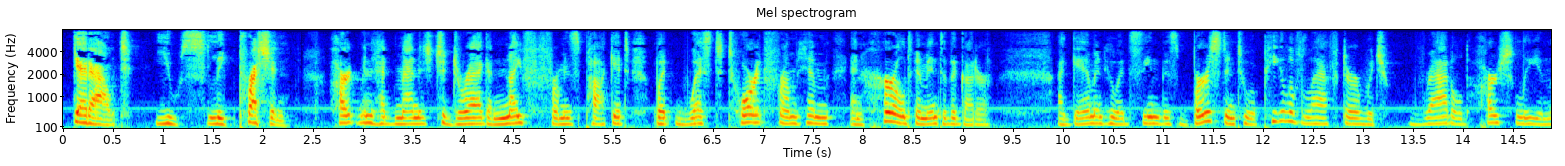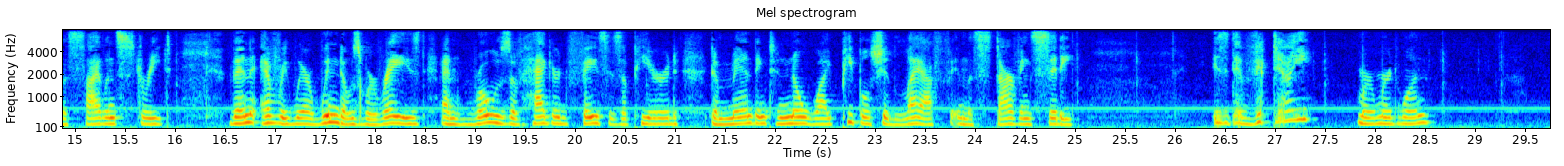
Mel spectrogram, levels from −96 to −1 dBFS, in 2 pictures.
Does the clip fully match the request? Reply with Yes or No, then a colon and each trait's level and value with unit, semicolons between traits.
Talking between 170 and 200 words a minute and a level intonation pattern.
No: average, 150 wpm; narrow, 2.3 semitones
